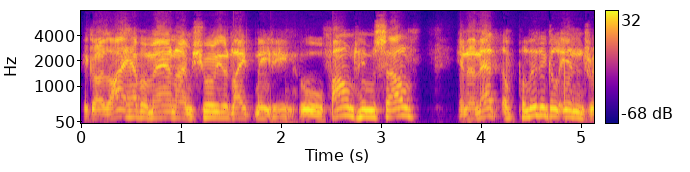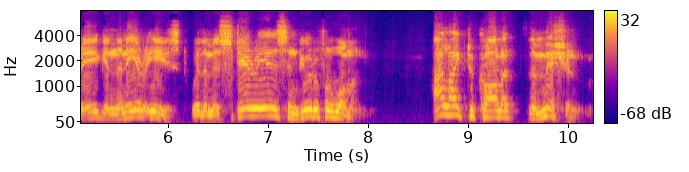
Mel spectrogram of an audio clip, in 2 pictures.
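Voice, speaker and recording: Genial adventurer host on old time radio, lively swoopy delivery, a bit muffled. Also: male voice, a little high, fairly quick. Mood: genial, intriguing. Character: gentlemanly adventurer storyteller, considerate and genial. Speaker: series lead and narrator-host. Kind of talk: 1940s-50s radio drama and hosting.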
